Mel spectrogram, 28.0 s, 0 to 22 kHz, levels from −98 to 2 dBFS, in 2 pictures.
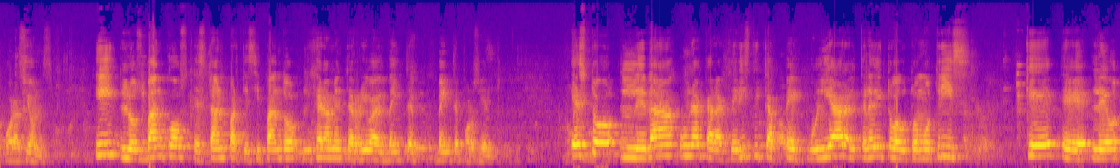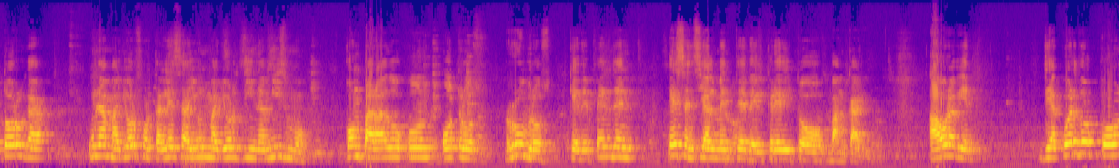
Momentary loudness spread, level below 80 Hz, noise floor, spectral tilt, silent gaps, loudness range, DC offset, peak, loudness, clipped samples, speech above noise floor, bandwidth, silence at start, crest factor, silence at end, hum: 11 LU; -56 dBFS; -43 dBFS; -5.5 dB/octave; none; 3 LU; under 0.1%; 0 dBFS; -14 LUFS; under 0.1%; 31 dB; 12.5 kHz; 0 s; 14 dB; 0 s; none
